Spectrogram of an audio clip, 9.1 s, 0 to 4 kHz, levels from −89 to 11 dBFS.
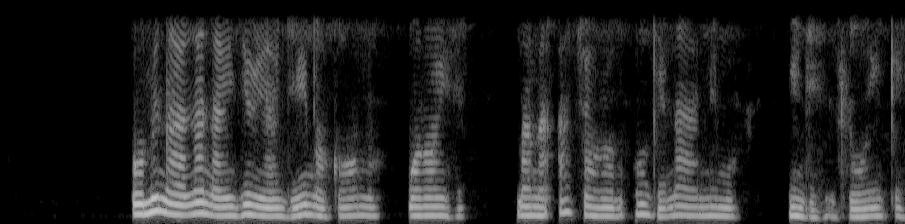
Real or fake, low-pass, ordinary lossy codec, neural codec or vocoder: fake; 3.6 kHz; AAC, 32 kbps; codec, 44.1 kHz, 7.8 kbps, Pupu-Codec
